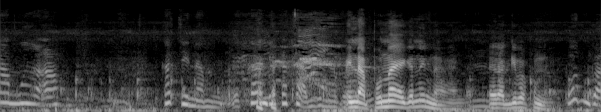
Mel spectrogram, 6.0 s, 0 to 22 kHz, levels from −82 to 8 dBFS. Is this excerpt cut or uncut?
uncut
